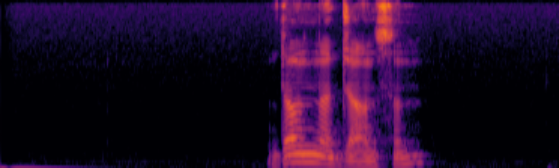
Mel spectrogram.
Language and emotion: Russian, neutral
